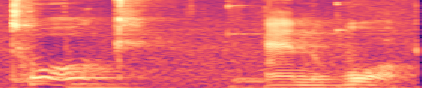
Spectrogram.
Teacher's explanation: The L is silent. So it's not walk.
